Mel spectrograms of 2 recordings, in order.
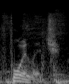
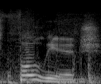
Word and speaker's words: foliage: We're running out of time for the fall foilage. The fall what? Foilage. Okay. Is it foliage or foliage? It's foliage. Foliage. It's three syllables.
